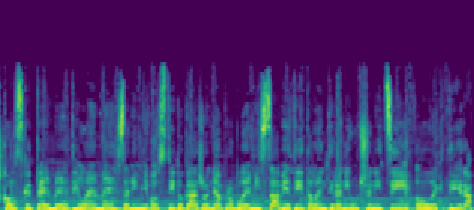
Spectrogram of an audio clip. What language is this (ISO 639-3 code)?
hrv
